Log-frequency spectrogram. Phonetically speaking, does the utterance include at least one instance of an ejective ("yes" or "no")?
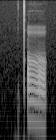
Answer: yes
